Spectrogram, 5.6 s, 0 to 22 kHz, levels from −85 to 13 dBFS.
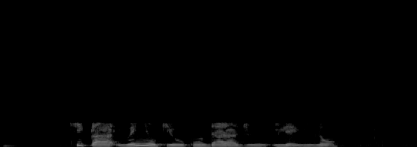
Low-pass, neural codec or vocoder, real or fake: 3.6 kHz; none; real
